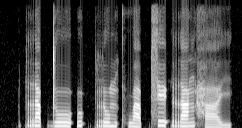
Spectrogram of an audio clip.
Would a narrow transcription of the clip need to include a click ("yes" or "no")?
no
